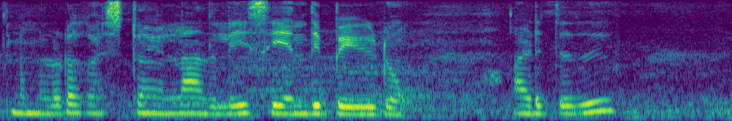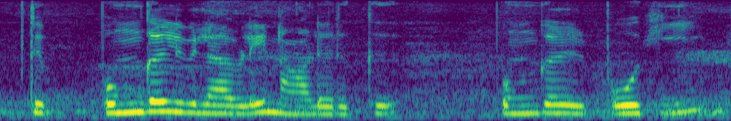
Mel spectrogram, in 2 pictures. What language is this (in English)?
Tamil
